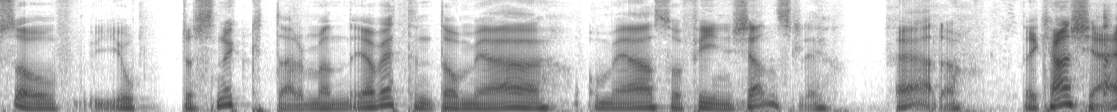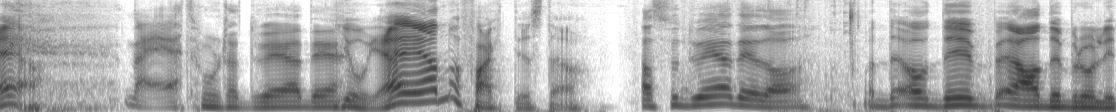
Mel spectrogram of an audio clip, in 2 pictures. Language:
Swedish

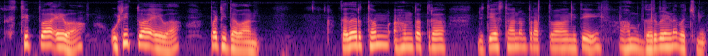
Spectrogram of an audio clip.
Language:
Sanskrit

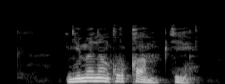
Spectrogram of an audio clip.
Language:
Bashkir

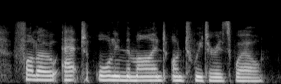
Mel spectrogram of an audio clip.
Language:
English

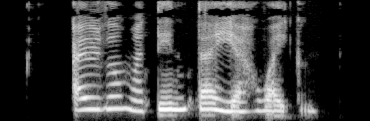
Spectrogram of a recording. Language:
Yanahuanca Pasco Quechua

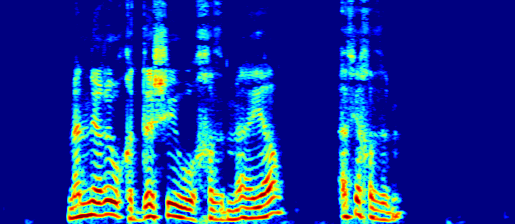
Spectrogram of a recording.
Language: Kabyle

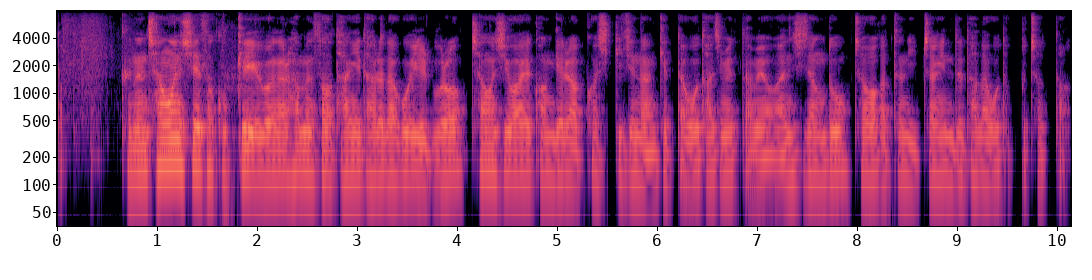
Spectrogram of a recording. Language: Korean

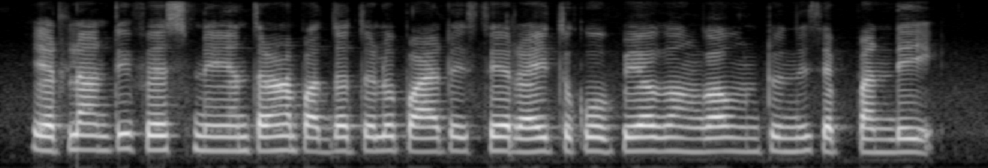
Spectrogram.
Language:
Telugu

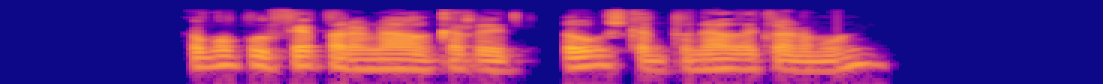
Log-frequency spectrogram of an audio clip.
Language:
Catalan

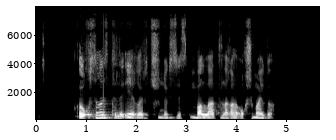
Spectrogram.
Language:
Uyghur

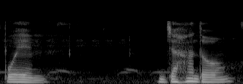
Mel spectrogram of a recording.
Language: Santali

